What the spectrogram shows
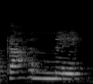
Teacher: acento circunflexo, que nós podemos ver na palavra carnê, que tem o som mais fechado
